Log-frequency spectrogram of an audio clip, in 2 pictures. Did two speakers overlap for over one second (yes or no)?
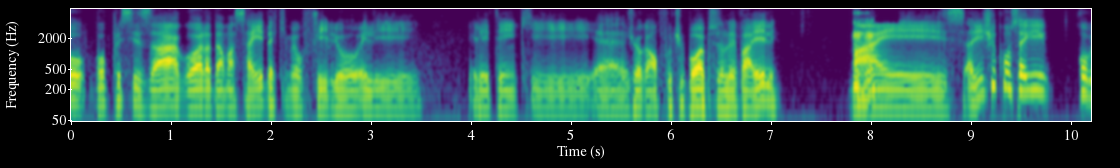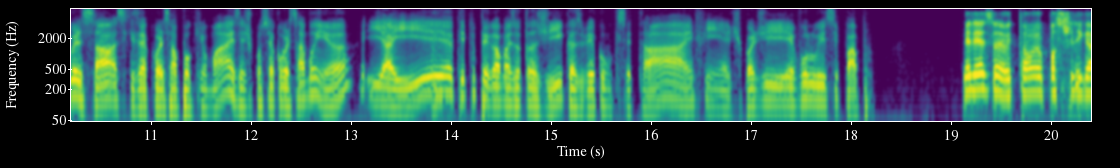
no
